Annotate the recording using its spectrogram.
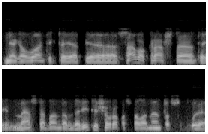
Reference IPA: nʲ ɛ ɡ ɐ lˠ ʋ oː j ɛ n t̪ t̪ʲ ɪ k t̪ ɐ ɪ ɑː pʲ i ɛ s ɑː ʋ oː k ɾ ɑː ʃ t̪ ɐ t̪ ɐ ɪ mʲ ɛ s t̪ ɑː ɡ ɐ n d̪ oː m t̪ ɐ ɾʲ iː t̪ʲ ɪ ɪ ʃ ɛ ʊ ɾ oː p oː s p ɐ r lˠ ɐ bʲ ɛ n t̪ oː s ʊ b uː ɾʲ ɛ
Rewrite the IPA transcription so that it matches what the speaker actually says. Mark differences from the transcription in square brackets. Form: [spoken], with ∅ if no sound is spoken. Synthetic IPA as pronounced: nʲ ɛ ɡ ɐ lˠ ʋ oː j ɛ n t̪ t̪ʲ ɪ k t̪ ɐ ɪ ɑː pʲ i ɛ s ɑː ʋ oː k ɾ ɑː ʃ t̪ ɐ t̪ ɐ ɪ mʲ ɛ s t̪ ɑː [b] ɐ n d̪ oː m [d̪] ɐ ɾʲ iː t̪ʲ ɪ ɪ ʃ ɛ ʊ ɾ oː p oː s p ɐ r lˠ ɐ [mʲ] ɛ n t̪ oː s ʊ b uː ɾʲ ɛ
